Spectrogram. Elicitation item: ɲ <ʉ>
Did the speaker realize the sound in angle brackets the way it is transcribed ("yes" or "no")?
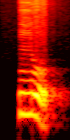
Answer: no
